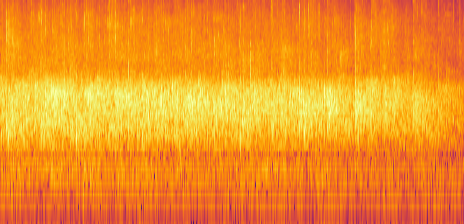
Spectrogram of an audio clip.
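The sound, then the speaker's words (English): A church audience gives a round of applause after a prayer: a dense, steady wash of many hands clapping that holds strongly and then eases off slightly toward the end. “Can we give them one more round of applause?”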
